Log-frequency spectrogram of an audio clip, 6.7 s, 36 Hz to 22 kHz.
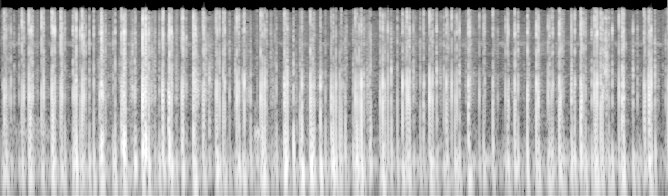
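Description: Fingertips and nails rapidly tap and scratch the surface of a small, flat, folded brown leather wallet, possibly a leather phone case, that looks empty and slim and is held in both hands close to the microphone. The result is a fast, dense stream of short, dry, thumping taps with a low body around 133 Hz and brief scratchy rustle between them, each hit dying away almost instantly.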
